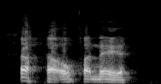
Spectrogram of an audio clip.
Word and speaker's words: Opaneye: Have I pronounced your surname correctly this time? – Opanaya. – Opanaya. – It's okay. – I'm going to get it right. Femi Opanaya.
